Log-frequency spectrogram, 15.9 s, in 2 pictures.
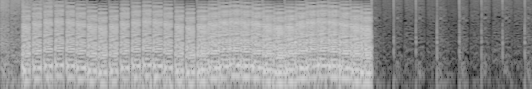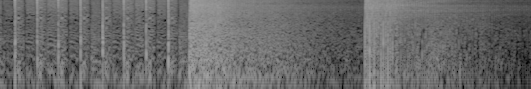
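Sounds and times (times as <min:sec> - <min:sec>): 
game win ending music: 0:00.3 - 0:05.6.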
